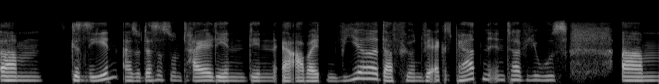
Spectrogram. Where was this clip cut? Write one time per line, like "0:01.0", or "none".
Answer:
none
